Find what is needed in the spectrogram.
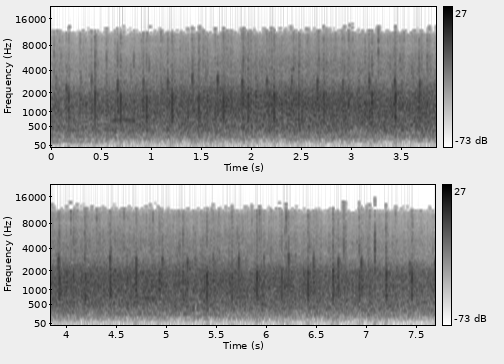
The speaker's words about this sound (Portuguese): Por isso eu queria aqui pedir uma grande salva de palmas para as famílias dos nossos policiais militares que estão se formando aqui. E que vocês possam aplaudir também os familiares de vocês.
